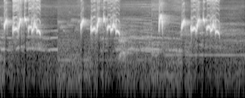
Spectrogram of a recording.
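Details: Morning training song of a red-whiskered bulbul, double-twist voice style, meant as a decoy for other birds. Lively twisting warbled phrases, three longer and one short, following closely with brief gaps.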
